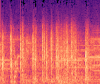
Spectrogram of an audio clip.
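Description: Radio-drama sound effect of hurried footsteps, a fast run of sharp taps several a second, with music held underneath.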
